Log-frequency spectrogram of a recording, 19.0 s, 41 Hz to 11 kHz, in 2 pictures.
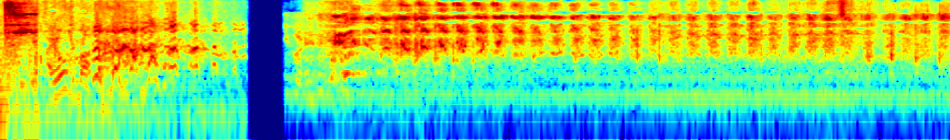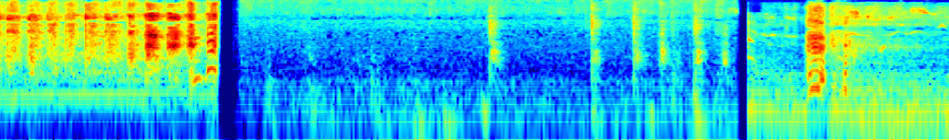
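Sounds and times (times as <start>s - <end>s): high-pitched rapid laughter: 3.3s - 11.7s.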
